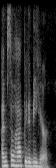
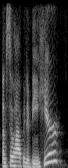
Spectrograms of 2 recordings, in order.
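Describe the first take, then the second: First: Low pitch, falling at the end. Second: Pitch rises at the end like a question. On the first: The speaker sounds confident. The speaker calls it right. "I say them in the lowest natural tone that I have without a question inflection" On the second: The speaker sounds nervous and unsure. The speaker calls it wrong. "So question inflection sounds like this"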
